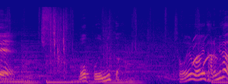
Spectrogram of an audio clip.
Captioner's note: mysterious footstep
